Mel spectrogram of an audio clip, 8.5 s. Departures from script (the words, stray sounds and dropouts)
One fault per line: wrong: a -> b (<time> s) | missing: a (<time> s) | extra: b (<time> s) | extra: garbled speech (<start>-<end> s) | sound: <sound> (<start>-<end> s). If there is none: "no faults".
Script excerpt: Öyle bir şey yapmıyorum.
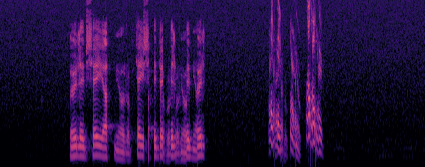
missing: bir (1.8 s)
extra: garbled speech (2.7-4.1 s)
sound: chirp (5.4-6.5 s)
